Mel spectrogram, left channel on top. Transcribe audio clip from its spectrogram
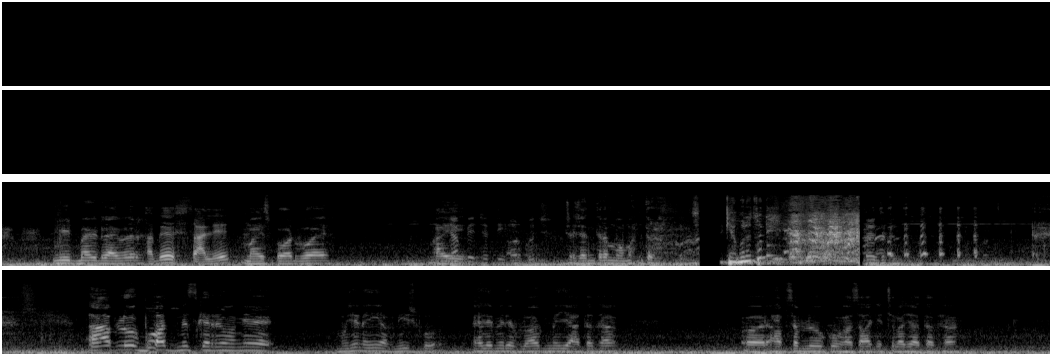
माई ड्राइवर, अबे साले, माई स्पॉट बॉय, माई और कुछ चजंत्र मोमंत्र। क्या बोला तूने? आप लोग बहुत मिस कर रहे होंगे मुझे, नहीं अवनीश को। पहले मेरे व्लॉग में ये आता था और आप सब लोगों को हंसा के चला जाता था।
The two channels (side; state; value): left; silent; digital silence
